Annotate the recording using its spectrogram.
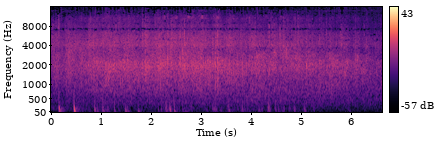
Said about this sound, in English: So not only do I celebrate his graduation, I celebrate his mission and ministry here in the life of the church. So let's give these two individuals here a round of applause.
